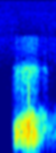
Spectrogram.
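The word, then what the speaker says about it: ق: পরের অক্ষরটা উচ্চারণ করুন কফ হ্যাঁ কফ কফের উচ্চারণটা একটু মোটা খুব মোটা হবে কফ এবার কফ এর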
